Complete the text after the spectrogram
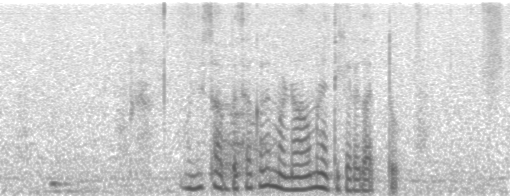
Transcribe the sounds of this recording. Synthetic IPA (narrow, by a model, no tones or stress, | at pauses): munusabːəsakɐlɐmɐnaːumɐnæt̪ikəɾəɡa̰t̪ːṵ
